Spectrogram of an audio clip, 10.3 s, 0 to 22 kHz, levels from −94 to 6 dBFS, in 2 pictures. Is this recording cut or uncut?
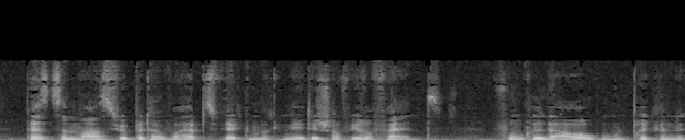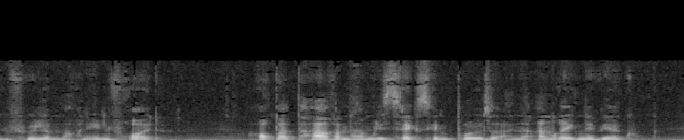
uncut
